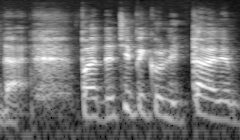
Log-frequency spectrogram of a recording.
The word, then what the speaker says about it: Italia: Italia. No, no one says Italia, it's Italia, Italia. Yes, it's stressed, but that's too much. Like literally, no one speaks like that in Italy.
